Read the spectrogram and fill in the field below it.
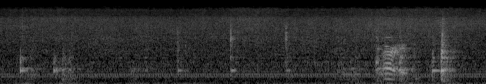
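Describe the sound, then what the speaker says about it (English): Garlic shrimp sizzling in a pan while being stirred, with a steady frying hiss and a few sharp scrapes and clacks of the utensil, close up and with no talking. "Stir this around."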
